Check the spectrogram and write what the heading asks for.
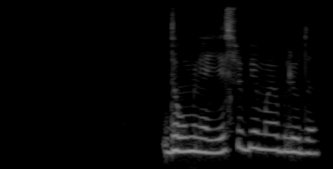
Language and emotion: Russian, neutral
